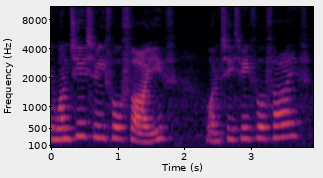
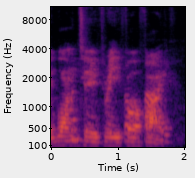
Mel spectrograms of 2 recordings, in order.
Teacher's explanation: accent's got quite a rhythmic sing songy like tone to it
